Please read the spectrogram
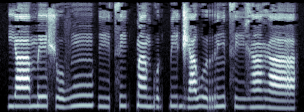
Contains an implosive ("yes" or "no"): no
